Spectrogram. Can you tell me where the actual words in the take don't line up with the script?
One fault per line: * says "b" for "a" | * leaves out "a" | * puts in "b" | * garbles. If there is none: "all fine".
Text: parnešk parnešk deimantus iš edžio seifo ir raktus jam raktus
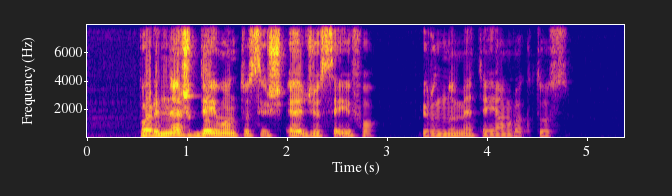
* leaves out "parnešk"
* says "numetė" for "raktus"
